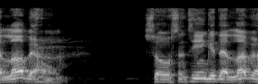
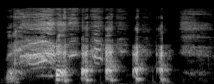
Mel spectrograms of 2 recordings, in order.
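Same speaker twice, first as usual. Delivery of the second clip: real high wheezing laugh. Real, not acted. Laughing at own mock wail.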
